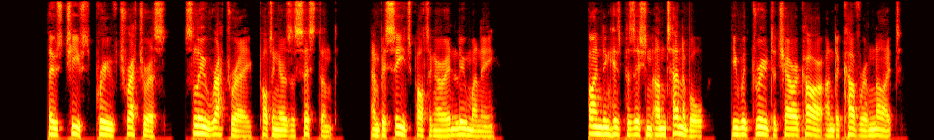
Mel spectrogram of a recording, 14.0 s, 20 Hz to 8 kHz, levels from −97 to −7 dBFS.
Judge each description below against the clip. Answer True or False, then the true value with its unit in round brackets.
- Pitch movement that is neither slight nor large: True (3.4 semitones)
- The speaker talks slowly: True (105 wpm)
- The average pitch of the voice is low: True (130 Hz)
